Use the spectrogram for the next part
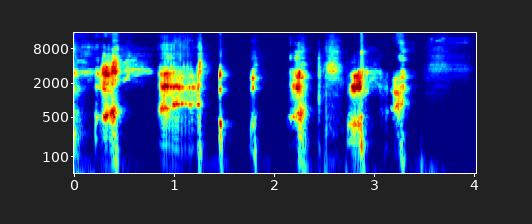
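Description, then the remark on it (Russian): A voice imitates a raven breaking off its song with an old man's raspy coughing fit: a string of rough, throaty hacks in uneven bursts, loud, tapering off into weaker wheezy coughs at the end. “свою песню закончить он не смог, так как закашлялся старческим кашлем.”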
